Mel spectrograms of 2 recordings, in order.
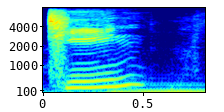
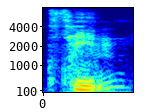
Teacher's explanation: Let's use a short I sound. So instead of teen, it's tin.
